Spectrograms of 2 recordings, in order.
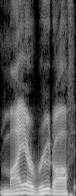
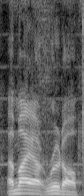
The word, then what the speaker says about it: Maya Rudolph: gentlemen and my Rudolph alright it appears that Maya Rudolph is the correct pronunciation of her name now let's listen to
